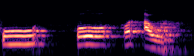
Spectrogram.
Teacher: देखिए, ओष्ठ की आकृति के द्वारा वृत्ताकार बोला, तो जब हम उ बोलेंगे तो ओठ के द्वारा वृत्त बनेगा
